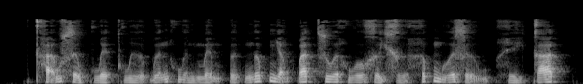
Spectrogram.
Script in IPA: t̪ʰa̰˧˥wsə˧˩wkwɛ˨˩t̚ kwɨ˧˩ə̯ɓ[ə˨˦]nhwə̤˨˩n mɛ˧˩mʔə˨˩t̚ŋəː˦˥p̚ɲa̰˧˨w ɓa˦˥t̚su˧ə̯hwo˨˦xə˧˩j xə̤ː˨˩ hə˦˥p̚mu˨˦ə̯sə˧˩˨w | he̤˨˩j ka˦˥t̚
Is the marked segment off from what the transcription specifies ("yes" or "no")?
no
